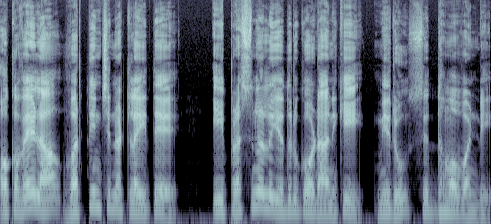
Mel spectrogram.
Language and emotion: Telugu, neutral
